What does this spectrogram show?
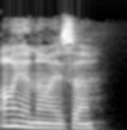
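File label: "ionizer", English, British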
